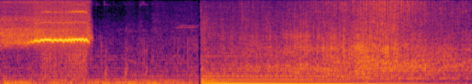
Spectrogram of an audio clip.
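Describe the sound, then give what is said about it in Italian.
A whistle blown during a cycling stage race to mark a change of segment: one loud, shrill blast of about half a second, followed after a short pause by a steady engine drone. “adesso si fischia.”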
